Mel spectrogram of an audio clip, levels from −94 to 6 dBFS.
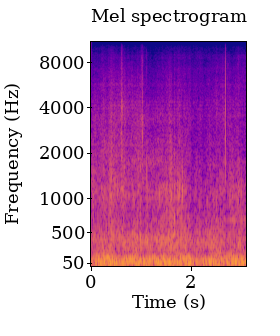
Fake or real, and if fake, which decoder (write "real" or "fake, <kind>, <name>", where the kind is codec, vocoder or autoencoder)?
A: fake, autoencoder, DAC-VAE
